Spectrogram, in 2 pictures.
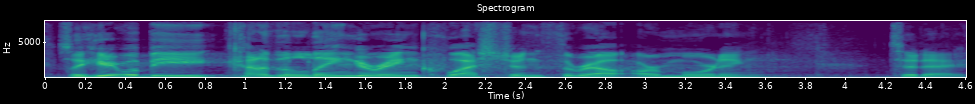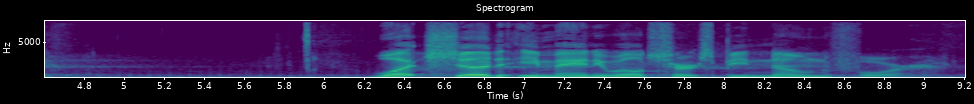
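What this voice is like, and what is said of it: Hoarse, fading voice. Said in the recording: “losing my voice.”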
